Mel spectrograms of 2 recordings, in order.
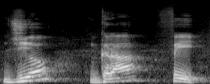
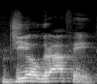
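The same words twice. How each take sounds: First: geography very slowly in parts, "jiyo... graa... fee"; slow teaching breakdown of geography; syllable by syllable. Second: Said in the usual way. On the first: Shown as a demonstration. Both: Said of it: "यानी GEO".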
